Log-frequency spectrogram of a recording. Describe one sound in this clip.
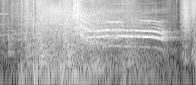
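Gunshots ring out close by.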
